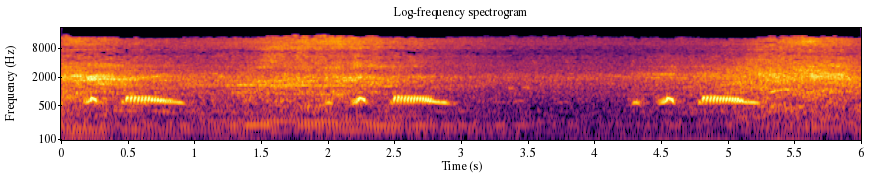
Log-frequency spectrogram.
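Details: Spotted dove calling: two phrases, each made of short soft coos followed by a longer, drawn-out coo that slurs downward, about two seconds apart, over a steady low rumble of background noise.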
